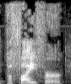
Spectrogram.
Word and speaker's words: Pfeiffer: had no idea that the p in Pfeiffer was supposed to be silent and forced all the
